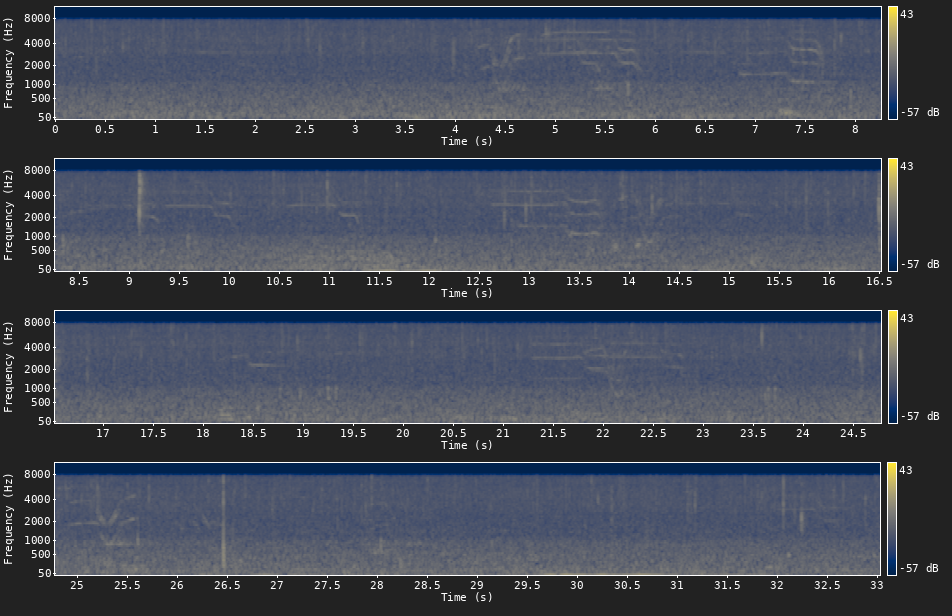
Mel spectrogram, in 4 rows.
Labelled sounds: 1.3	1.6	killer whale, northern resident, G clan, 3.0 to 3.1 kHz
4.8	5.9	killer whale, northern resident, G clan, 1.6 to 5.6 kHz
6.3	7.7	killer whale, northern resident, G clan, 1.0 to 3.7 kHz
9.1	9.9	killer whale, northern resident, G clan, 1.7 to 3.0 kHz
10.6	10.9	killer whale, northern resident, G clan, 2.8 to 3.0 kHz
12.6	13.7	killer whale, northern resident, G clan, 0.97 to 4.5 kHz
18.5	18.9	killer whale, northern resident, G clan, 2.2 to 2.5 kHz
21.3	22.4	killer whale, northern resident, G clan, 2.8 to 4.6 kHz
24.9	25.2	killer whale, northern resident, G clan, 1.8 to 2.0 kHz

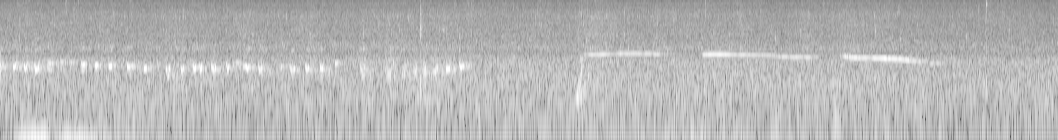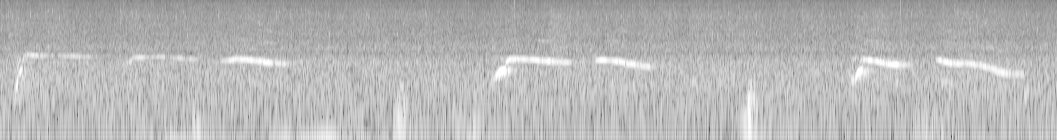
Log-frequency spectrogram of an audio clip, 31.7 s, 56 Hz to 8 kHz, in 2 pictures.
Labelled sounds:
3.5	3.8	humpback whale, 0.78 to 0.94 kHz
8.7	9.6	humpback whale, 1.1 to 1.3 kHz
10.5	12.2	humpback whale, 0.88 to 1.2 kHz
12.6	13.9	humpback whale, 0.81 to 1.1 kHz
16.1	17.3	humpback whale, 0.88 to 1.2 kHz
17.7	18.1	humpback whale, 0.84 to 1.1 kHz
19.2	20.2	humpback whale, 0.78 to 1.0 kHz
23.4	25.7	humpback whale, 0.78 to 1.0 kHz
28.6	29.5	humpback whale, 0.78 to 1.9 kHz
29.9	30.7	humpback whale, 0.78 to 1.0 kHz

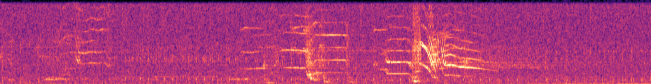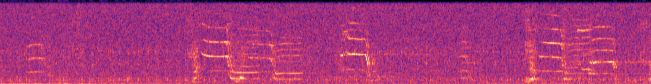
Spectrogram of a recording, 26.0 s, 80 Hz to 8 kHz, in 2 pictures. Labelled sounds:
1.2	2.3	killer whale, northern resident, G clan, 1.7 to 7.4 kHz
4.8	7.0	killer whale, northern resident, G clan, 0.80 to 6.7 kHz
7.5	10.5	killer whale, northern resident, G clan, 0.80 to 5.7 kHz
13.5	13.9	killer whale, northern resident, G clan, 1.2 to 3.9 kHz
17.0	19.1	killer whale, northern resident, G clan, 0.99 to 5.9 kHz
19.8	20.6	killer whale, northern resident, G clan, 1.3 to 6.1 kHz
22.2	22.5	killer whale, northern resident, G clan, 2.0 to 2.8 kHz
23.7	25.4	killer whale, northern resident, G clan, 0.99 to 6.7 kHz

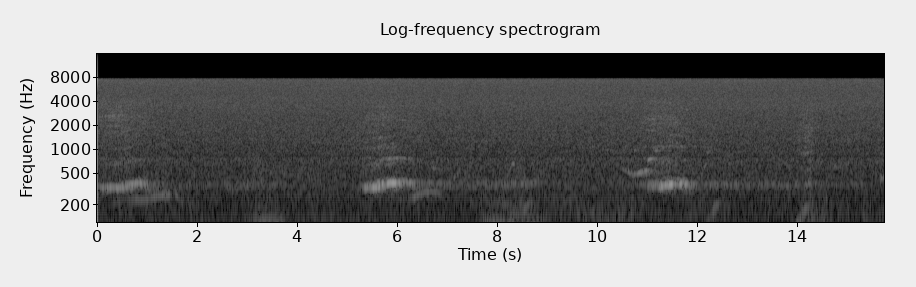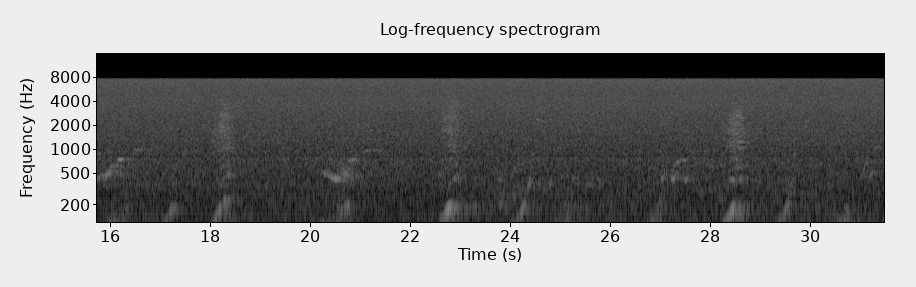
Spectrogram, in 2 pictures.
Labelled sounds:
5.6	6.2	humpback whale, 0.80 to 1.2 kHz
16.5	16.7	humpback whale, 0.93 to 1.0 kHz

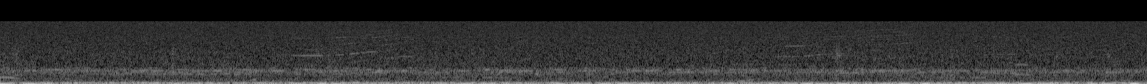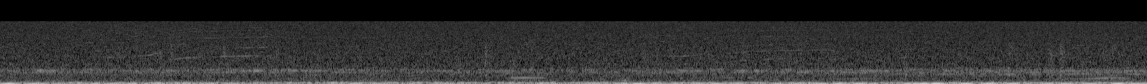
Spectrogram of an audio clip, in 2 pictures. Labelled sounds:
2.9	3.8	humpback whale, 1.4 to 1.8 kHz
8.0	9.2	humpback whale, 1.4 to 4.1 kHz
12.9	14.0	humpback whale, 1.2 to 4.9 kHz

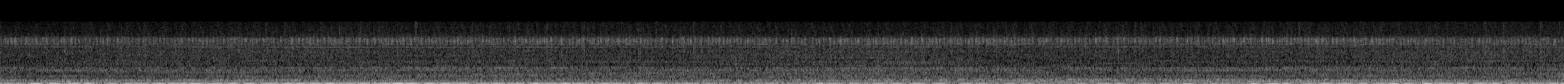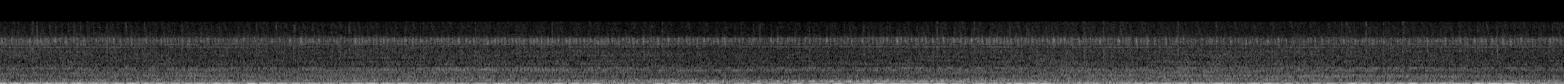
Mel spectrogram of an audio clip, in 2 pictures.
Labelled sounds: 27.5	27.7	vessel noise, 1.4 to 1.5 kHz

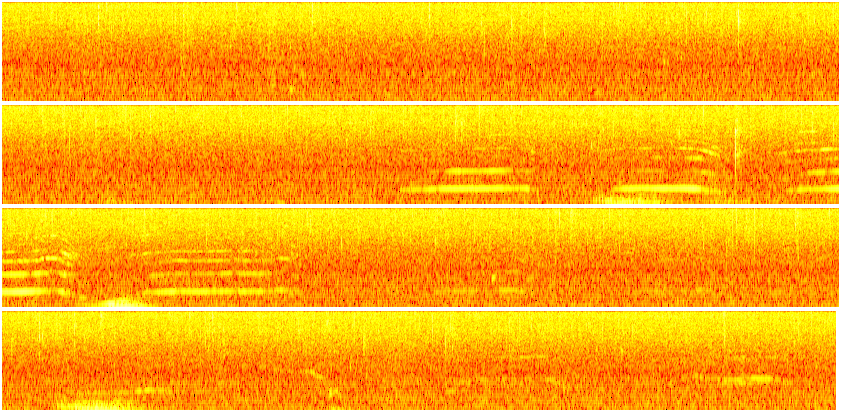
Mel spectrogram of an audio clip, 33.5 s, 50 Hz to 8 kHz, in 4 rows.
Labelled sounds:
12.8	13.5	humpback whale, 0.97 to 1.2 kHz
14.3	14.5	humpback whale, 1.9 to 2.0 kHz
15.3	15.6	humpback whale, 1.7 to 2.1 kHz
16.3	17.5	humpback whale, 0.94 to 2.1 kHz
18.4	19.3	humpback whale, 1.0 to 2.2 kHz
28.0	28.4	humpback whale, 1.0 to 1.3 kHz
30.3	30.6	humpback whale, 1.9 to 2.0 kHz
32.3	32.8	humpback whale, 0.81 to 1.1 kHz

